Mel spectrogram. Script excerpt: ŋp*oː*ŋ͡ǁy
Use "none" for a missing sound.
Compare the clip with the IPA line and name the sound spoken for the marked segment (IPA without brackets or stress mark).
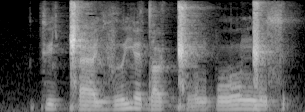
oː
